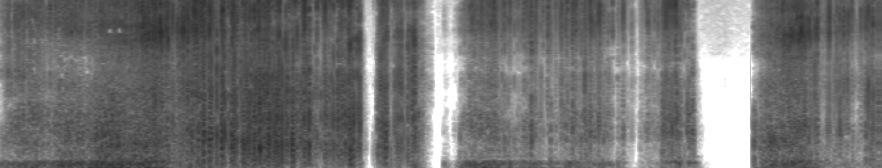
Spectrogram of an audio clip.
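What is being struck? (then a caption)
Foam microphone windscreen. Long pointed green nails scratch and tap directly on a round, soft, porous purple foam windscreen covering a microphone. The result is a dense, continuous scratching rustle with a heavy low rumble, broken by brief silent gaps.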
